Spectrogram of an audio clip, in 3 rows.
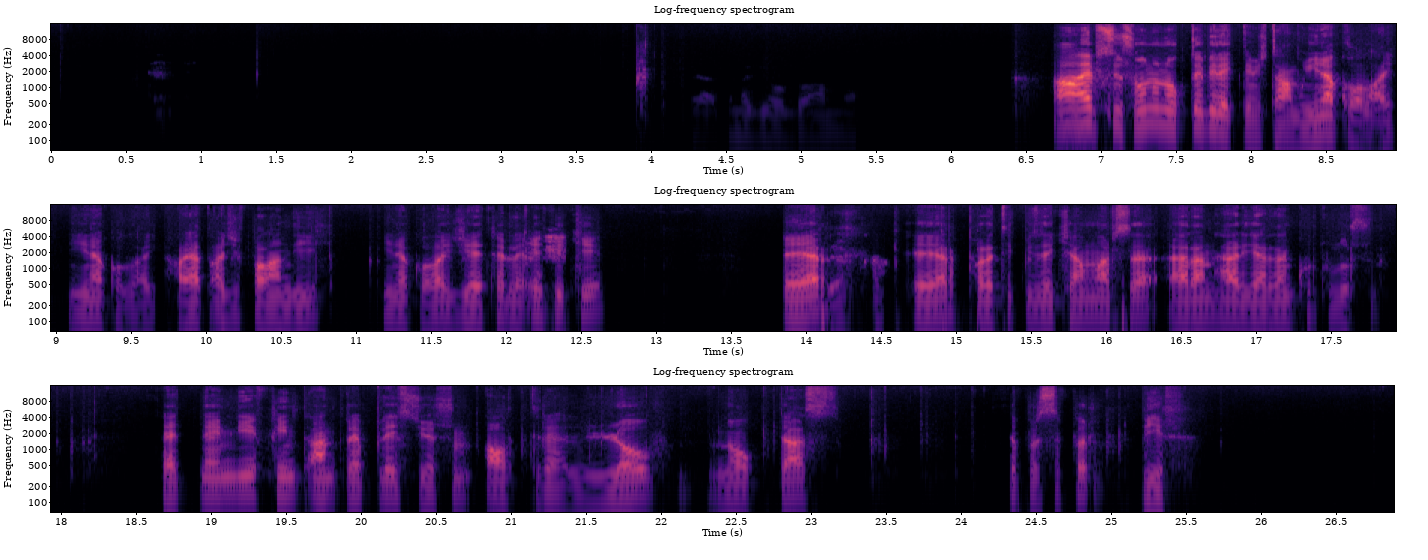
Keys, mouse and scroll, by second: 0.1 click, 9.3 click, 10.5 shift+click, 11.3-19.4 middle drag, 26.7 KP_0.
